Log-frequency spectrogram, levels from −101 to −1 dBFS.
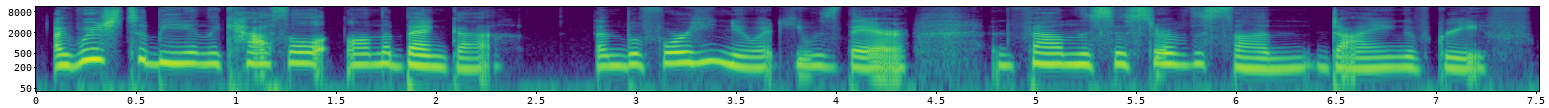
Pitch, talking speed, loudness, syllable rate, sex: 230 Hz, 225 wpm, -20 LUFS, 5.6 syllables/s, female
